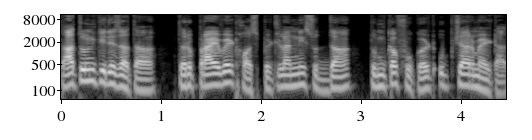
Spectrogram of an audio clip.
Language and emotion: Goan Konkani, neutral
